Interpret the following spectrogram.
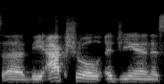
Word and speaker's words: Aegean: c so there's um it's uh the actual aegean is spelled a-e-g-e-a-n and we thought we're a little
